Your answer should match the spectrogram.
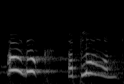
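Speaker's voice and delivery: mock dumb guy. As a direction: ham up a guy ogling a blonde. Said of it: "the guys go".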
